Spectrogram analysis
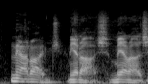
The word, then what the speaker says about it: Mi'raj: Mi'raj.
